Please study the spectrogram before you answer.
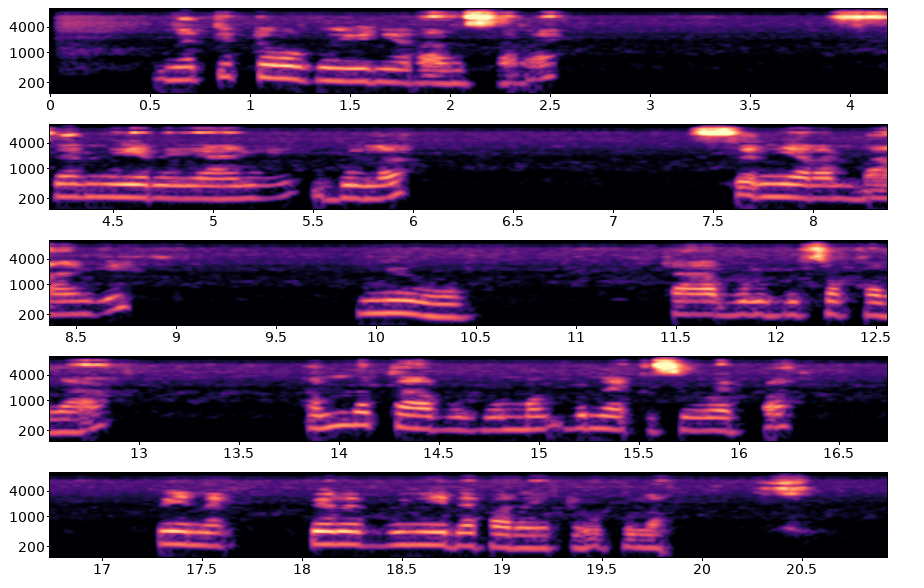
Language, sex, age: Wolof, female, 25-35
